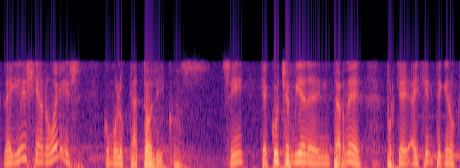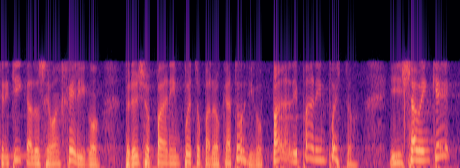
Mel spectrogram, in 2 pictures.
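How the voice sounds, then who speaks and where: A male pastor with an Argentine accent delivers an emphatic sermon, peppering the congregation with questions and call-and-response lines. His voice sits fairly high for a man, and it carries the long echo of a church hall. The sound is thin and tinny, close to a phone line. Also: sing-song, brisk, gravelly. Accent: Argentine Spanish.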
